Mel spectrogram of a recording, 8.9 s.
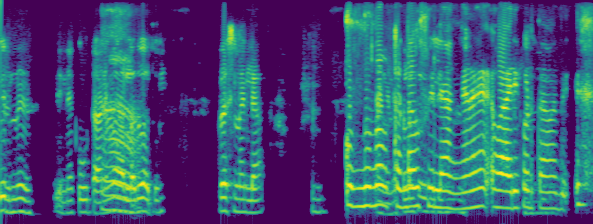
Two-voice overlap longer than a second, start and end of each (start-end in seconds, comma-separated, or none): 5.7-7.0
